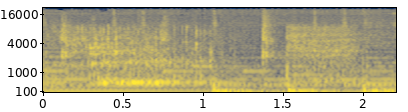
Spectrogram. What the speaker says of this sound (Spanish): Vamos a poner un poco de agua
